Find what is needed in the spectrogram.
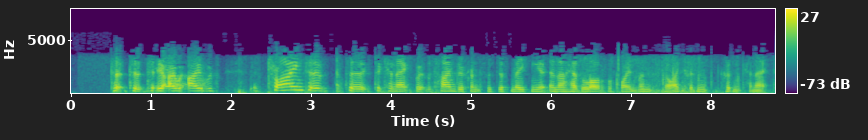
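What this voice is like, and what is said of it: British accent. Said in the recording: “your lovely, beautiful British accent”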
